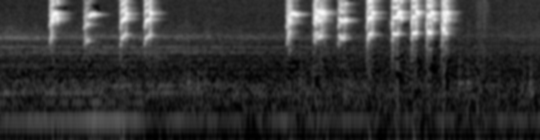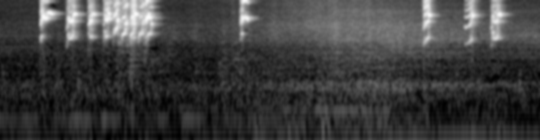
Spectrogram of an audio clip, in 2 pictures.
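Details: Rapid runs of piercing, high lovebird chirps (Agapornis roseicollis) arrive in clusters of four to ten notes separated by brief silences, with a faint hiss of street noise near the end.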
